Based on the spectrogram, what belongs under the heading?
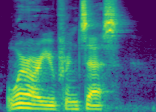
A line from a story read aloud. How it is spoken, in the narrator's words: Tandros growled to the empty room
